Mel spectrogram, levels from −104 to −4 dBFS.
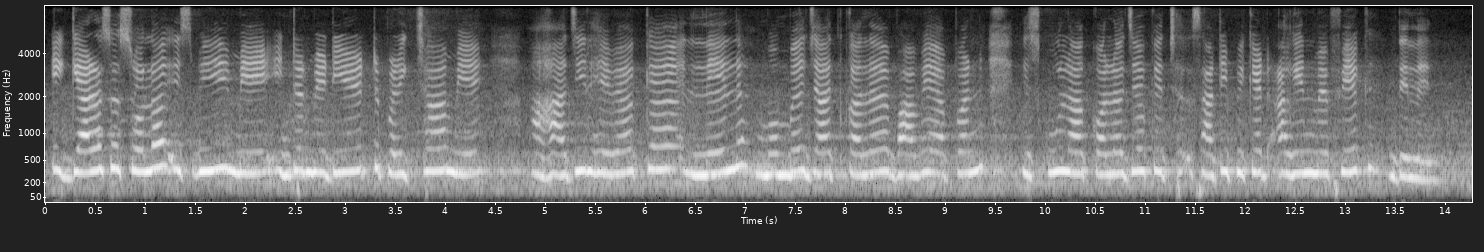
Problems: background sounds at intervals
